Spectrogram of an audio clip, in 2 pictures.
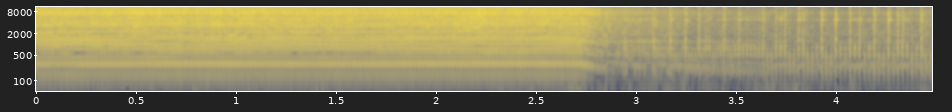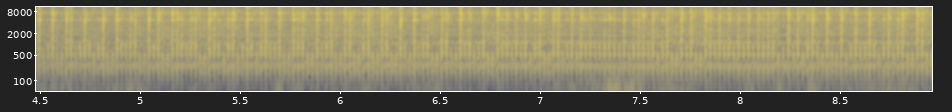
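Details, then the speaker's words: Super Tigre model glow engine after switching to an OS No. 8 plug: a high steady scream drops suddenly to an uneven lower beat; a transition problem. "all I know is the transition issue I was hearing with this did get better when I put the spray bar back up to where it was when I got it"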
